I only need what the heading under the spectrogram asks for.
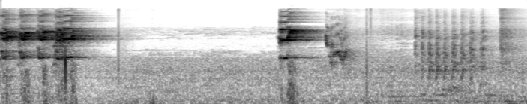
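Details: Lovebird in Kolkata uttering a harsh shrill chirping burst, a pause, then another sharp chirp and a softer scratchy chatter.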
